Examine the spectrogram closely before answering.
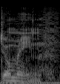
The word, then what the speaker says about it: demesne: my domain size that that word that looks like demesne is actually pronounced domain um my domain size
